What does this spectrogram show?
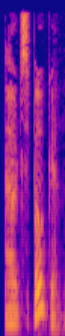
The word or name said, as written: outspoken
